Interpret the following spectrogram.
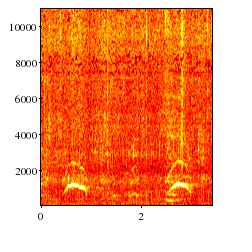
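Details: Two thin, drawn-out mews about two seconds apart from Ragdoll kittens in a central Kansas home cattery, quiet against a low background hiss.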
